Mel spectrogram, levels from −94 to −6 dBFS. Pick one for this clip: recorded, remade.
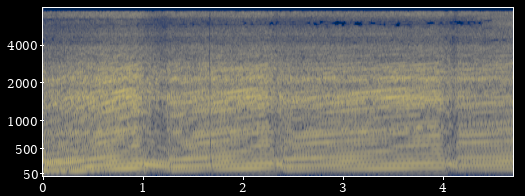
recorded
